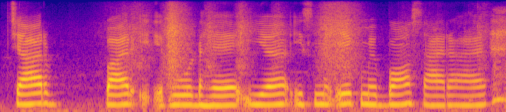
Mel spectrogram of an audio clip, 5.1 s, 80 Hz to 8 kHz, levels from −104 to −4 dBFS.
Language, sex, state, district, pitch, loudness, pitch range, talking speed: Hindi, female, Jharkhand, Palamu, 220 Hz, -17 LUFS, 210-230 Hz, 140 wpm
